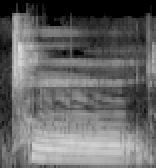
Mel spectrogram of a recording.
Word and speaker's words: told: after the diphthong and this L does change the diphthong it's not toe child but it's told it's almost like one sound you can maybe think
